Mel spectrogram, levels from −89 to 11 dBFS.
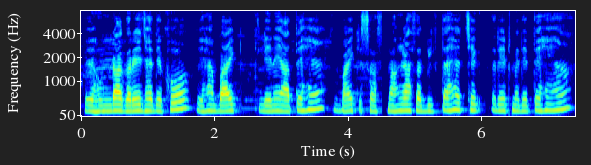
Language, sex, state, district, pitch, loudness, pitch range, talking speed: Hindi, male, Chhattisgarh, Balrampur, 170 Hz, -34 LUFS, 165-185 Hz, 180 wpm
